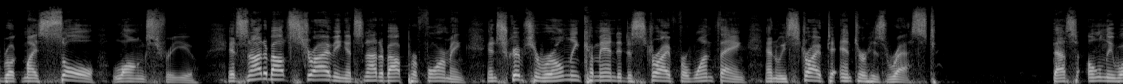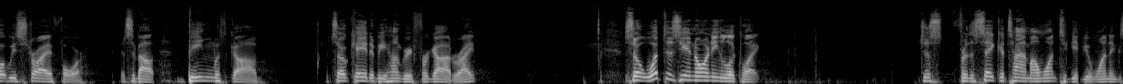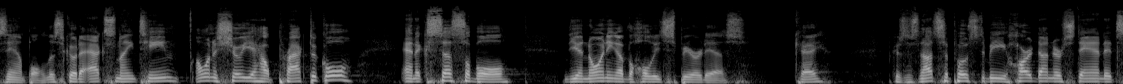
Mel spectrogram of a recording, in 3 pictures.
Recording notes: Recorded live at Hope Church in Springfield, Mo.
